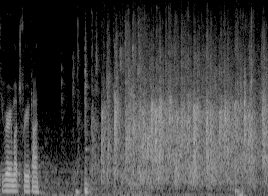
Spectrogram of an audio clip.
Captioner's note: audience applauds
